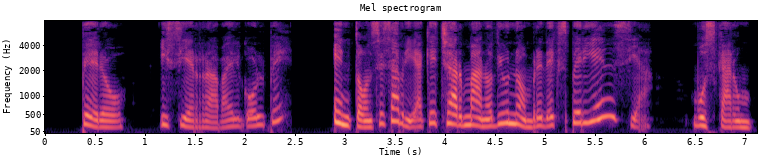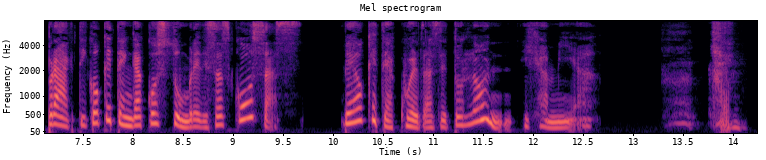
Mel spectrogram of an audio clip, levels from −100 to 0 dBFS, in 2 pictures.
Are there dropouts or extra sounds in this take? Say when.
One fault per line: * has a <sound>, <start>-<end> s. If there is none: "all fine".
* has a sneeze, 13.3-14.2 s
